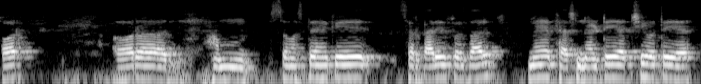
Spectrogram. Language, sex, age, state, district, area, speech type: Hindi, male, 30-45, Uttar Pradesh, Mirzapur, urban, spontaneous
